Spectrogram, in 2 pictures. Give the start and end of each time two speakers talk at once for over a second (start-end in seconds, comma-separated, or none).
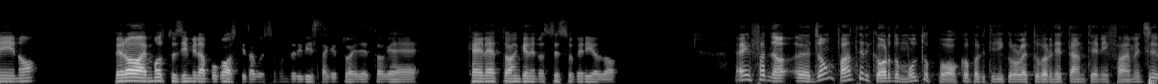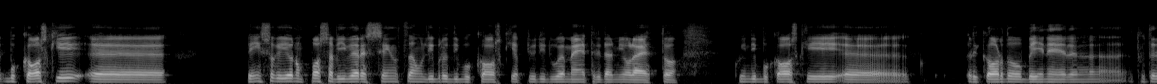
none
